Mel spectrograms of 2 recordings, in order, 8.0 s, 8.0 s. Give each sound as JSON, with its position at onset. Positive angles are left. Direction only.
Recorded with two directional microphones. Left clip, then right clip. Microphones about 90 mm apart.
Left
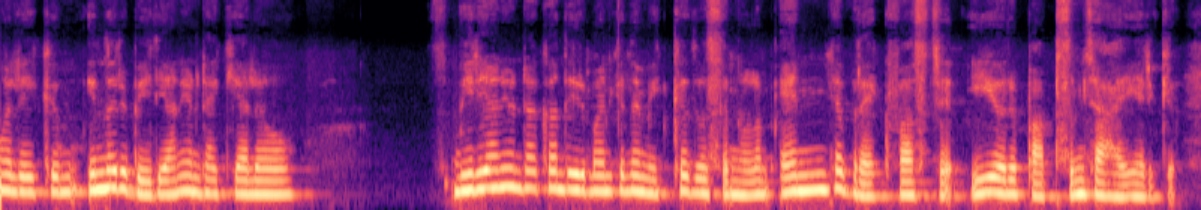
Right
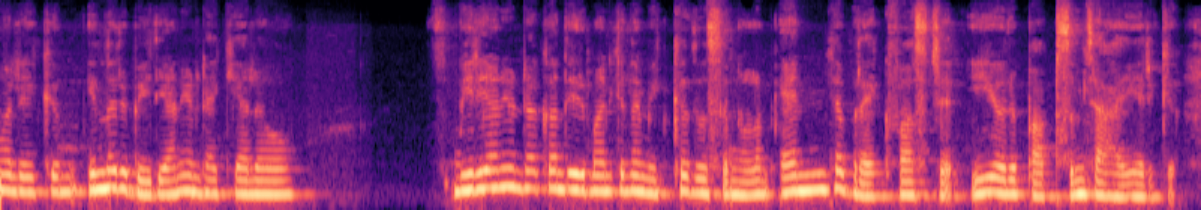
{"t": 0.0, "sound": "speech", "side_deg": 30}
{"t": 2.9, "sound": "a woman's voice", "side_deg": 30}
